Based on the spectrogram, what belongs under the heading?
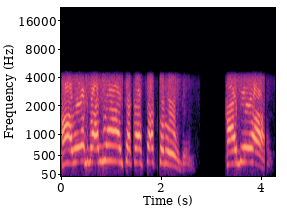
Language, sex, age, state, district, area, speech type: Maithili, female, 60+, Bihar, Muzaffarpur, urban, conversation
